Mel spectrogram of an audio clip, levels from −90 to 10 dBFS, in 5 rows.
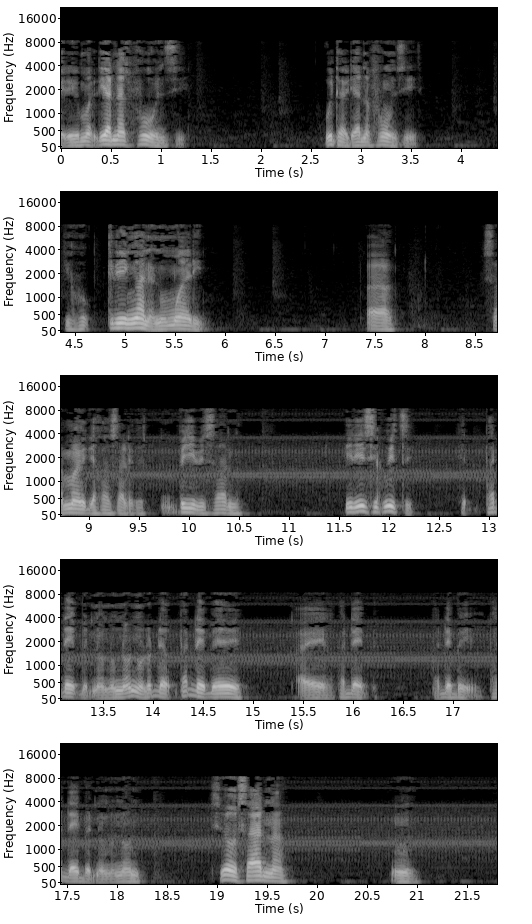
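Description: Throughout the speech there is plainly audible watery, swirling coloration with nothing above 8.3 kHz, likely from MP3 compression at a low bitrate, around 31 kbps. Starved of bits, the encoder drops weak frequency lines frame to frame and cuts the treble outright.

From 8.98 s to the end, timecode bleed adds a steady chirping warble roughly 25 dB below the speech. Linear timecode running at 29.97 frames per second is leaking in, its square wave flipping between tones near 1 kHz and 2 kHz.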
